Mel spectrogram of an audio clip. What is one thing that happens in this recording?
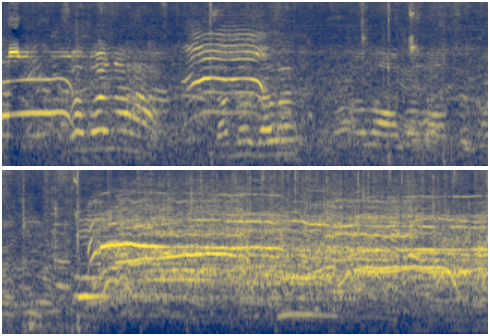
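A crowd of young people shouts and cheers outdoors.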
